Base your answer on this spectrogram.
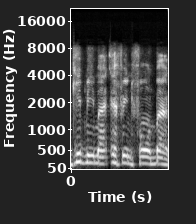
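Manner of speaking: ordinary talk, nothing marked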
